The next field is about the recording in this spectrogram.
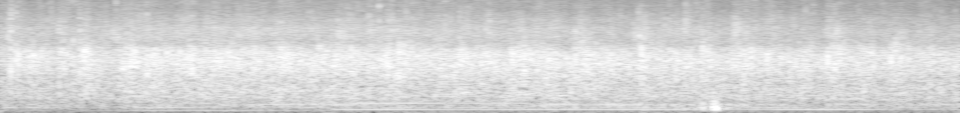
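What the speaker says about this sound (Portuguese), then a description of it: "Você pode dar um aplauso a Ele?" A Pentecost church congregation claps in loud, steady applause that fills the whole stretch, dense and even, with a low sustained tone underneath and no clear speech.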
